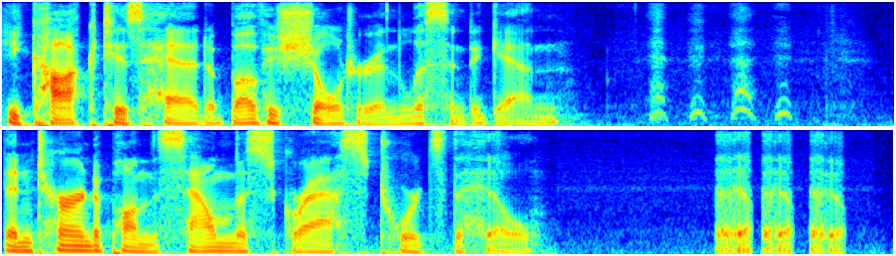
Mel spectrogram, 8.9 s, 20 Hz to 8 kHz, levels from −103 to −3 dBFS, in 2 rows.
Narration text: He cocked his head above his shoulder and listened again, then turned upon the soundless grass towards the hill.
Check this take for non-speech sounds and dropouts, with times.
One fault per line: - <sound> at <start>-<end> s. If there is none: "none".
- breath at 3.2-4.0 s
- laugh at 8.0-8.7 s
